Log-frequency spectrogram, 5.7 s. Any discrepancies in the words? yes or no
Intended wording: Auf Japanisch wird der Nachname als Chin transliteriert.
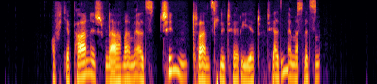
yes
